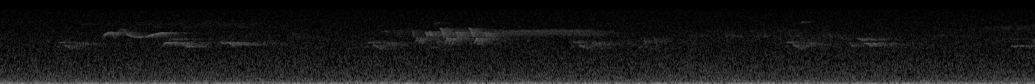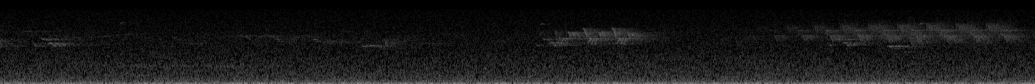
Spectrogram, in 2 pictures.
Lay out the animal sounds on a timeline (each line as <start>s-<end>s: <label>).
0.4s-1.0s: American Robin (Turdus migratorius)
0.8s-2.0s: Eastern Wood-Pewee (Contopus virens)
1.5s-2.7s: American Robin (Turdus migratorius)
3.5s-4.2s: American Robin (Turdus migratorius)
3.9s-5.1s: Mourning Warbler (Geothlypis philadelphia)
4.7s-6.2s: Pine Warbler (Setophaga pinus)
5.5s-6.8s: American Robin (Turdus migratorius)
7.7s-9.0s: American Robin (Turdus migratorius)
10.1s-11.1s: American Robin (Turdus migratorius)
10.5s-11.9s: Eastern Wood-Pewee (Contopus virens)
12.5s-14.0s: Veery (Catharus fuscescens)
13.7s-14.5s: American Robin (Turdus migratorius)
15.4s-17.1s: Mourning Warbler (Geothlypis philadelphia)
17.9s-20.7s: Ovenbird (Seiurus aurocapilla)
18.4s-19.6s: American Robin (Turdus migratorius)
